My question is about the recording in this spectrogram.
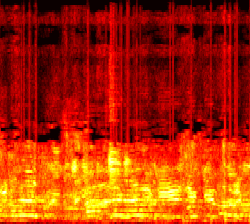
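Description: A man speaking loudly into a handheld microphone, with crowd chatter beneath.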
